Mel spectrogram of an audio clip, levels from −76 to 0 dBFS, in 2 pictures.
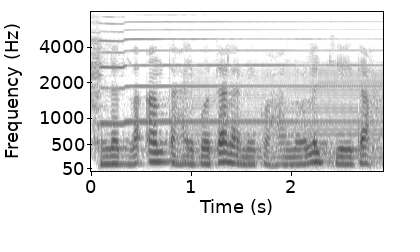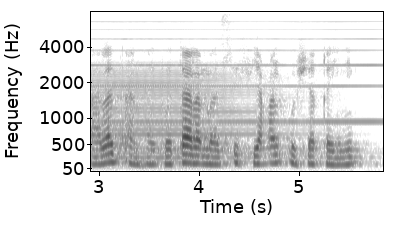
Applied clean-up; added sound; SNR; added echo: none; Bowed string instrument + Wind instrument, woodwind instrument; 10 dB; none.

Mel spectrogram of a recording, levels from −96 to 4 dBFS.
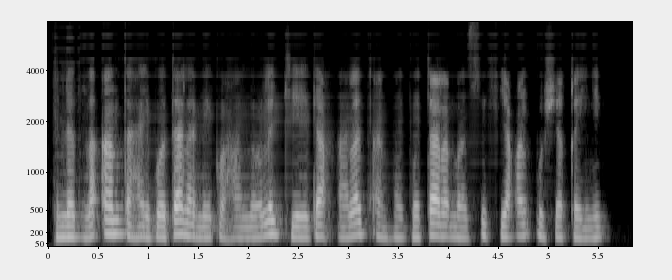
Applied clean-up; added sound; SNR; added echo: neural mask model DeepFilterNet 3.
